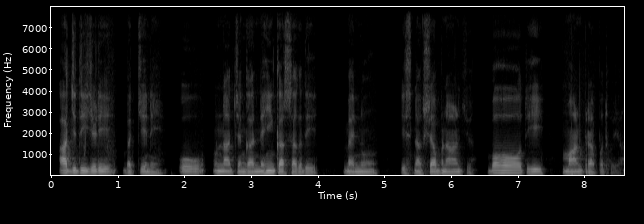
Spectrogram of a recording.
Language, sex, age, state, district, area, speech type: Punjabi, male, 45-60, Punjab, Rupnagar, urban, spontaneous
